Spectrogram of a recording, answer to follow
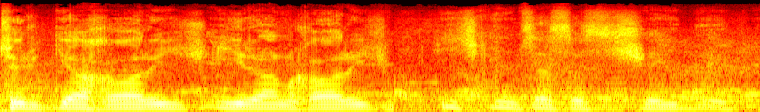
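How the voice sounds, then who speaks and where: A man talks at a medium pitch while the room echo is audible and background noise is noticeable. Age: 60s. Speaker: member of the public. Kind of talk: street interview.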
